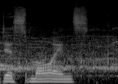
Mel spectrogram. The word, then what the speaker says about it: Des Moines: i don't know why that guy didn't pronounce the s in dis mines either one of them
